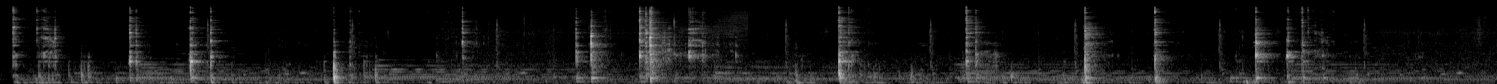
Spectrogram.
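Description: Metal spoon stirring pumpkin cubes in a glass baking dish, clinking and knocking against the glass about once a second, with a short scrape partway through. Background music plays underneath.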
